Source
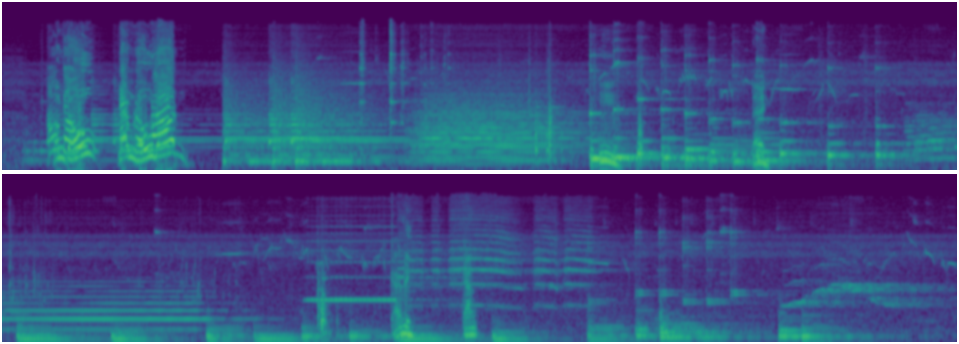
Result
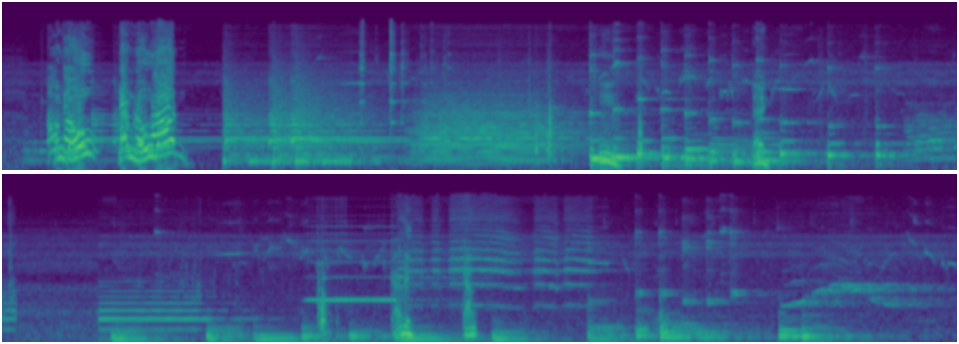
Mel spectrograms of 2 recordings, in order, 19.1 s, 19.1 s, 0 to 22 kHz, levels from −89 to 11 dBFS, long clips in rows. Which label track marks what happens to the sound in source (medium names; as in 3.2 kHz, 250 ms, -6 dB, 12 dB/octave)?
9.690000	10.510000	room tone
12.990000	13.470000	treble shelf 8.4 kHz -12 dB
